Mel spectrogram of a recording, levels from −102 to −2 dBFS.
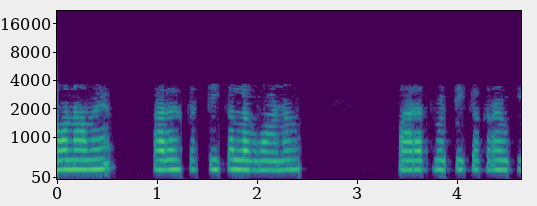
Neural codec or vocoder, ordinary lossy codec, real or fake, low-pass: none; none; real; 3.6 kHz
